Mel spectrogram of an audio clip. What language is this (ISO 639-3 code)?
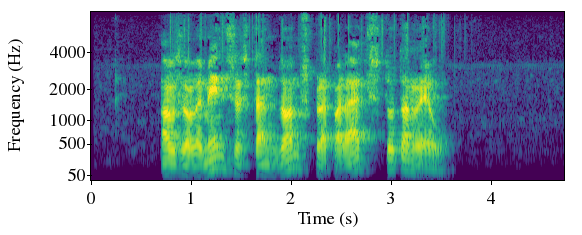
cat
